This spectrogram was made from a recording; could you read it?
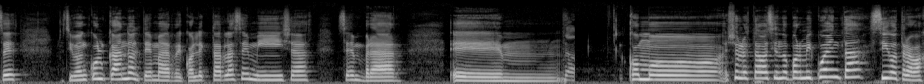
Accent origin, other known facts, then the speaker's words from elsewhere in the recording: Buenos Aires, Argentina; born there; moved away as an adult; now in Villa Las Rosas, Argentina; yo nací en Capital Federal, en Buenos Aires. En el año 2011 me voy a vivir a Tras la Sierra, a Villa Las Rosas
